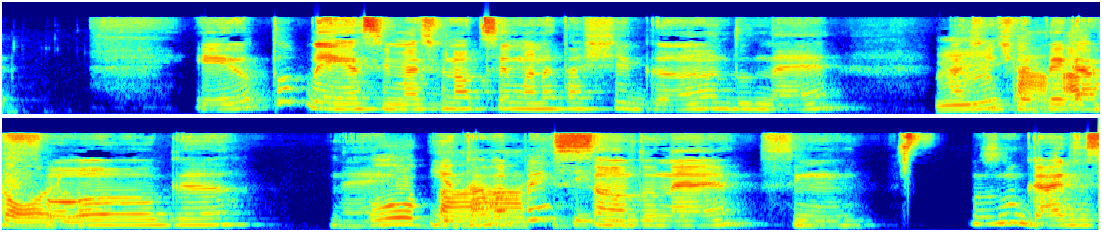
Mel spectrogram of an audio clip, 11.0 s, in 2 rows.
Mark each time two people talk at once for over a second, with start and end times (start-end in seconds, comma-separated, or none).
4.7-5.9, 7.3-9.0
